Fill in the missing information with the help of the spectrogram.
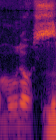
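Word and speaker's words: Muñoz: Munoz. – Yeah. – It's not Munoz, but Munoz.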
